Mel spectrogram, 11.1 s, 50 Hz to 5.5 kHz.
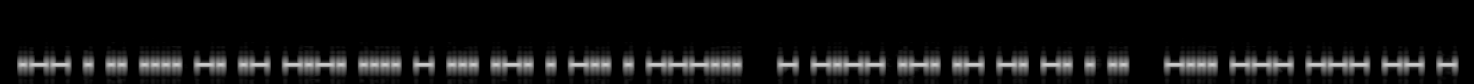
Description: Morse code, heard as a keyed tone, about 30 wpm, 530 Hz. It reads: WEIHNACHTSREDE: TYRANNEI BOOMT
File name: 29wpm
